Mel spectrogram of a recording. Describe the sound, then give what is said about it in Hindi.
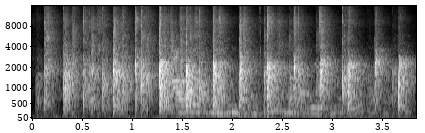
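Conference audience clapping to welcome a speaker at an afternoon session, loud, fast and fairly even in rhythm, with many claps in a row and a voice speaking underneath partway through. “आप लोगों से अनुरोध करूंगा कि आप करतल ध्वनि से उनका स्वागत करें।”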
